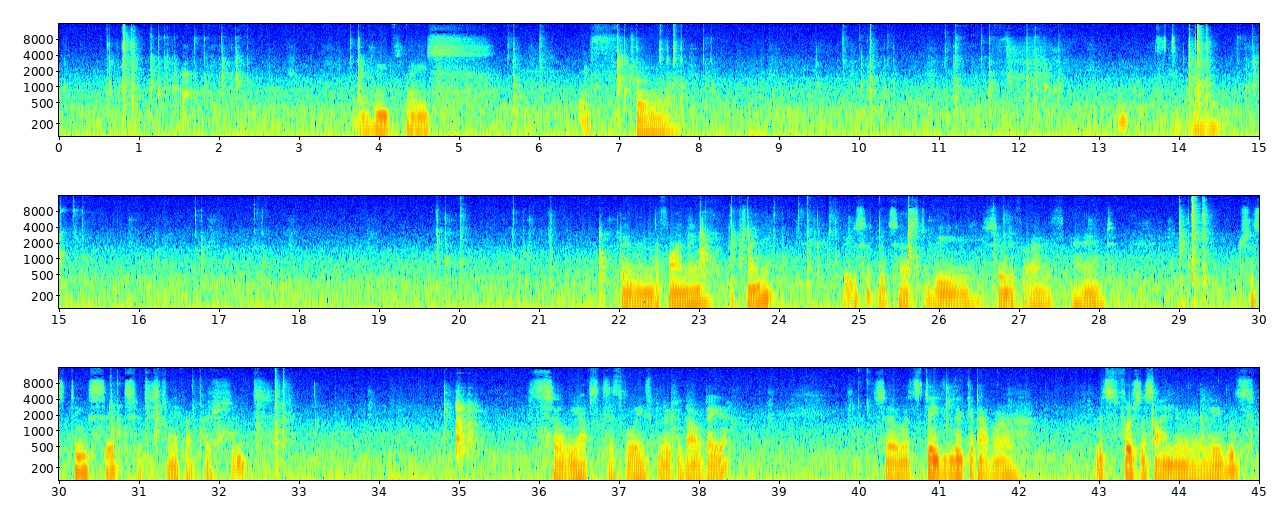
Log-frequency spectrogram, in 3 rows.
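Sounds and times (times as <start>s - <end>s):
steady low hum: 0.0s - 45.0s
keyboard typing: 0.6s - 2.5s, 5.6s - 5.8s, 6.5s - 8.2s, 9.4s - 12.6s, 13.2s - 15.4s, 16.6s - 17.7s, 19.7s - 27.0s, 29.0s - 29.5s, 30.5s - 33.3s.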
